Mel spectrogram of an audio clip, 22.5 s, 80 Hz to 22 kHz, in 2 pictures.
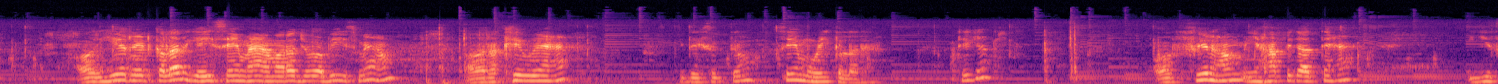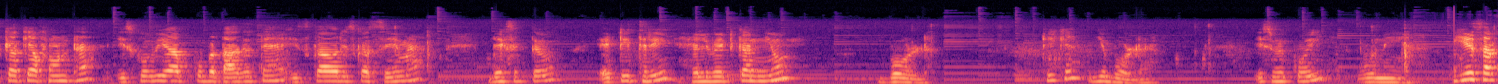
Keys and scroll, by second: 4.0 ctrl+a.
